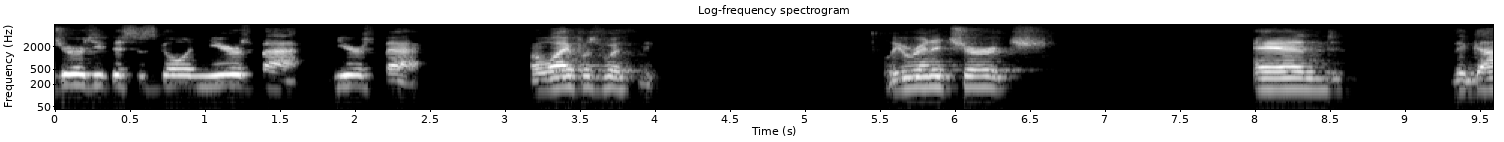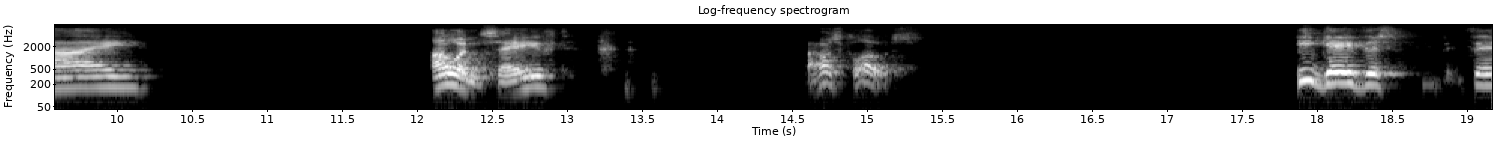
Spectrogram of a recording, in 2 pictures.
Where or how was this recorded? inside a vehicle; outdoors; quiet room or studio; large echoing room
large echoing room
